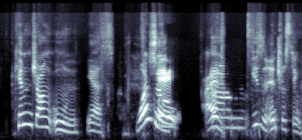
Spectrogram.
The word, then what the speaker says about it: Kim Jong-un: see why how do we say his name Kim Jong-un Kim Jong-un yes um he's an interesting Feller he is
